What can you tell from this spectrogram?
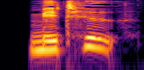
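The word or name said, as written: mæthed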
